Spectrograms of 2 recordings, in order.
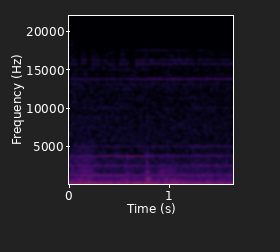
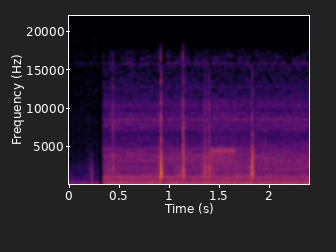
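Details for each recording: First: Macintosh SE/30 power supply at switch-on, after a hard drive was installed: faint steady high whine and the fan never starts; supply fails to come on, cause unknown, possibly combined with a checkerboard video fault. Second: Macintosh Classic compact Mac computer running: steady, even fan whir over a low constant hum with a few clicks at the start, nothing uneven; machine running normally.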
